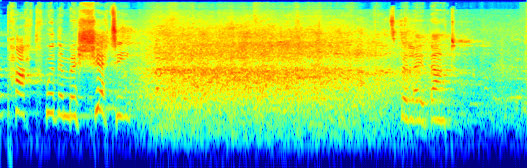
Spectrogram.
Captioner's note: audience laughing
